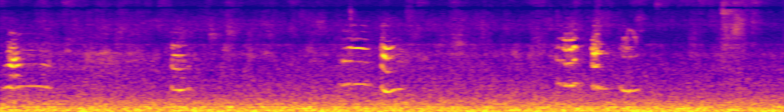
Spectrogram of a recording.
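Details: Domestic cat talking: a string of short, chirpy meows and trills, some rising then falling, spaced one to two seconds apart, over a steady low indoor hum.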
